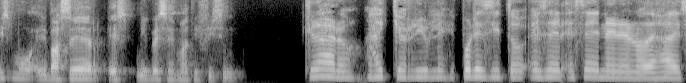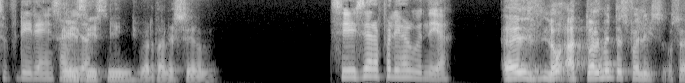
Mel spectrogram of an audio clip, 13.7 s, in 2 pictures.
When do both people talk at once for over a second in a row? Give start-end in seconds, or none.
none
